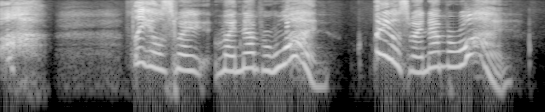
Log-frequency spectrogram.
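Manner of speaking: mock very high, frantic, swooping panic. Retelling Hannah hearing the news: imitating someone freaking out. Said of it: "she was freaking out".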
